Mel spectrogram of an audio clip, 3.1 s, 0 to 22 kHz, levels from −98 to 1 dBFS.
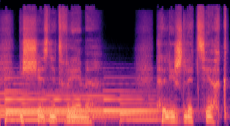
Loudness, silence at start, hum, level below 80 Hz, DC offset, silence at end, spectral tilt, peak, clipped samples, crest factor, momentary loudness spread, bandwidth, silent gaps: -21 LUFS; 0 s; none; -62 dBFS; under 0.1%; 0 s; -3.5 dB/octave; -4 dBFS; under 0.1%; 18 dB; 7 LU; 18 kHz; none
